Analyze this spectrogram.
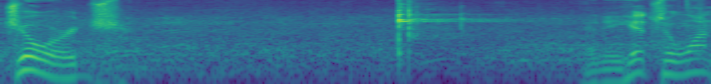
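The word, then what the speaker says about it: Jorge: it low ball one his first name is spelled j r g e pronounced George and he hits a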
